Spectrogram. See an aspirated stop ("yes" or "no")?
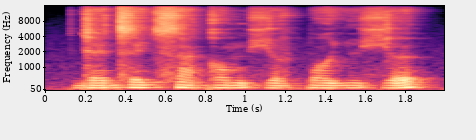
no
